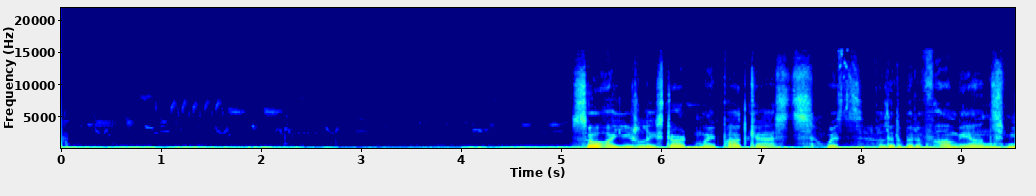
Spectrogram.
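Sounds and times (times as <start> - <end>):
faint wild birds chirping in a floodplain in Vermont: 0.0 - 6.7
speech: 5.2 - 9.5.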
